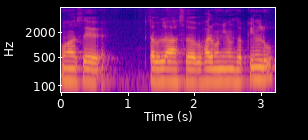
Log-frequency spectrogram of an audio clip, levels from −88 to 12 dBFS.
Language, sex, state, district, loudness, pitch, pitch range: Maithili, male, Bihar, Saharsa, -16 LUFS, 130 Hz, 130-135 Hz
